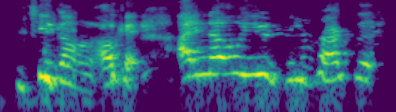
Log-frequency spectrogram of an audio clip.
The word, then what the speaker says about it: qigong: Help me pronounce it. Actually, Qigong. Qigong.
